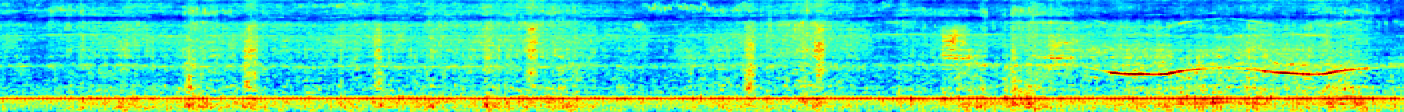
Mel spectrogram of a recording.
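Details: Male patient with a very involuted ingrown toenail and nail bed damage that receded after years of overcutting: steady whirring, grinding podiatry nail drill with scraping passes and pitch shifts as it smooths the toenail.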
